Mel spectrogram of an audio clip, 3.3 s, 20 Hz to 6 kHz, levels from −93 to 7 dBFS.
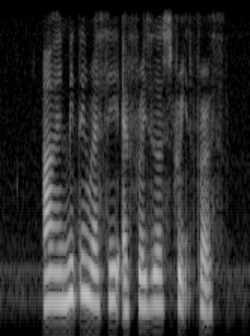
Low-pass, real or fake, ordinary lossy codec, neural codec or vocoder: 5.4 kHz; real; none; none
